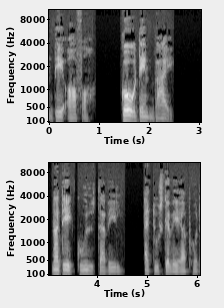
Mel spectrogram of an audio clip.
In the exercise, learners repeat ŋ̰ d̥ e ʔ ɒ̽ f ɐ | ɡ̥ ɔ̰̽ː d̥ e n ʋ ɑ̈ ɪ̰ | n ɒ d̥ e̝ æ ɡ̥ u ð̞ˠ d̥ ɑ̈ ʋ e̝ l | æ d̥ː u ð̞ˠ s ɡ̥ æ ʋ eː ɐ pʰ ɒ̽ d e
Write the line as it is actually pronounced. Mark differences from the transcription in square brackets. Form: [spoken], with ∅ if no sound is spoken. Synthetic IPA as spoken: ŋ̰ d̥ e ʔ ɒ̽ f ɐ | ɡ̥ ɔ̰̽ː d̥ e n ʋ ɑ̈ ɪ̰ | n ɒ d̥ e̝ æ ɡ̥ u ð̞ˠ d̥ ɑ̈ ʋ e̝ l | æ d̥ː u [∅] s ɡ̥ æ ʋ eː ɐ pʰ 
